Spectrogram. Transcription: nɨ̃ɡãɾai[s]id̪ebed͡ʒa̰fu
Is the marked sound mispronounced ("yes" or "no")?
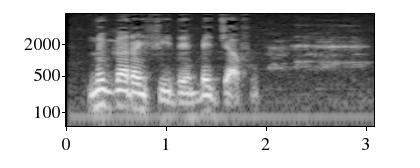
yes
